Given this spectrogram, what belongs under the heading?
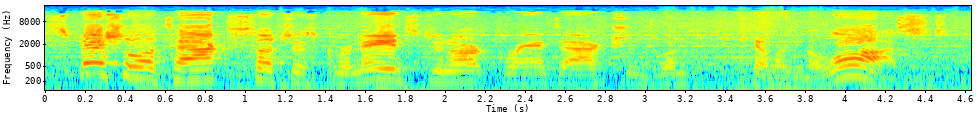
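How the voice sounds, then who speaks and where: High-voiced man rambling over gameplay. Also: big pitch swings, normal speed, low-quality recording. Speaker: gaming commentator. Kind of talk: casual gameplay commentary. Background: faint game music.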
